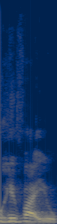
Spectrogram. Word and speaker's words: Rivail: Hippolyte Léon Denisard Rivail, ou Rivail, como pronuncia-se, né, mais corretamente.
